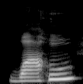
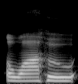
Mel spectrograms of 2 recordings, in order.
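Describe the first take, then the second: First: The word is said as wahoo. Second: The word is said as oh-ah-hoo. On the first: The speaker calls it wrong. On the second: The speaker calls it right.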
